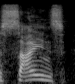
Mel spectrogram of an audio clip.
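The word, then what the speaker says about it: science: जैसे साइंस लिखते हैं ना साइंस यहां पे सी जो है ना साइलेंट रहता है। साइंस चलिए आगे देखते हैं।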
